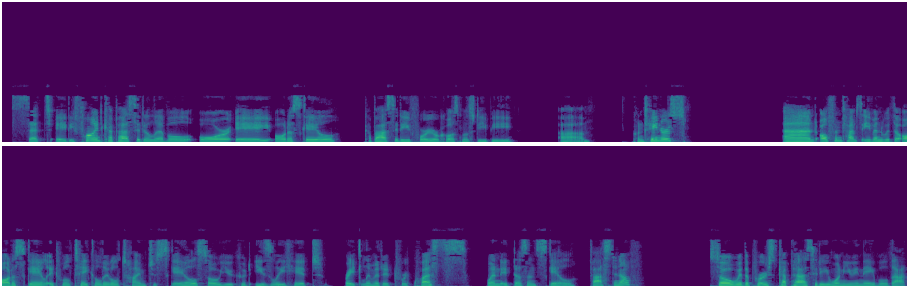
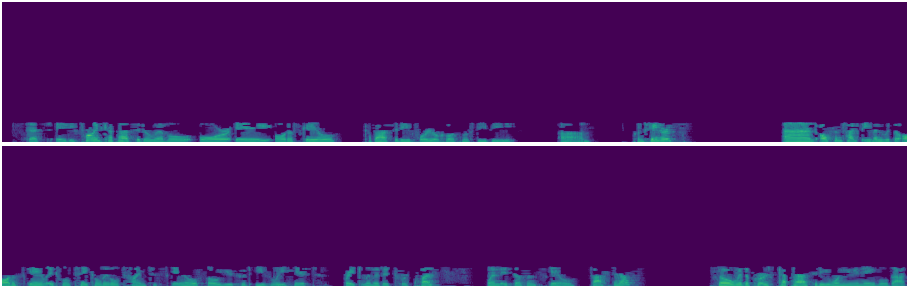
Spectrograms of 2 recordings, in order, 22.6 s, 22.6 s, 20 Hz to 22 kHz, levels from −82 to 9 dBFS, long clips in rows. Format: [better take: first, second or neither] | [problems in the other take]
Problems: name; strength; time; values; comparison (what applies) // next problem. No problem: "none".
first | garbled, watery; badly; nothing above 3 kHz; slightly in the first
